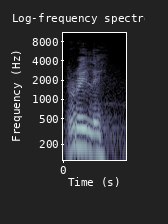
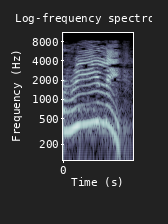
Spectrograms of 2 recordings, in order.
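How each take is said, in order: First: It sounds deflated and unenthusiastic. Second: It sounds eager and excited.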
